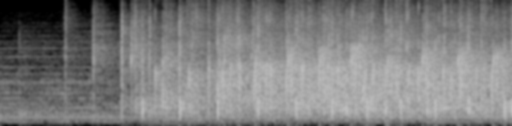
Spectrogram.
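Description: Applause from a small group: a couple of separate claps, then steady clapping from about a second in, over soft background music.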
